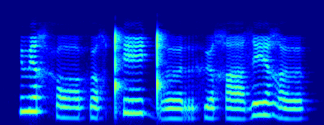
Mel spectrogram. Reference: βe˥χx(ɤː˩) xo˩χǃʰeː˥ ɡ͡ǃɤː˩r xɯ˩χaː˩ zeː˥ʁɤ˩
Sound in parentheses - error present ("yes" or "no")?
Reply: yes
